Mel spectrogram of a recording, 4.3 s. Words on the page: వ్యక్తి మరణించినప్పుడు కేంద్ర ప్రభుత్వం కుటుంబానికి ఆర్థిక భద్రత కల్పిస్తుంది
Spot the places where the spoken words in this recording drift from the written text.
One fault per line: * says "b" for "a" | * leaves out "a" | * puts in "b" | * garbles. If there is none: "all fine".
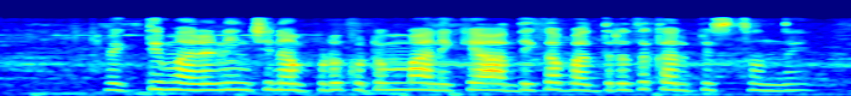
* leaves out "కేంద్ర ప్రభుత్వం"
